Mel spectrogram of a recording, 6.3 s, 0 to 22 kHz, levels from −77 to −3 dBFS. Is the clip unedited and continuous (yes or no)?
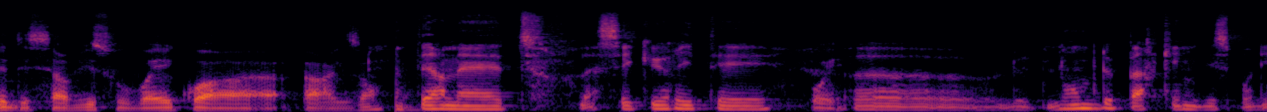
no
